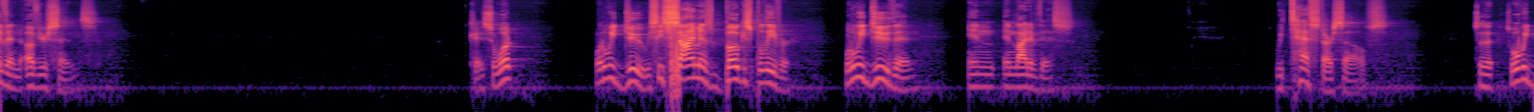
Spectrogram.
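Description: A man speaks calmly through a microphone, with pauses.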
